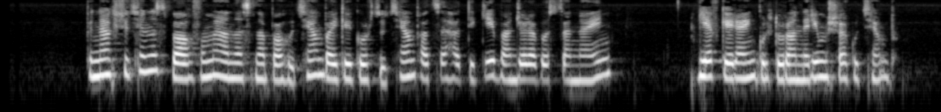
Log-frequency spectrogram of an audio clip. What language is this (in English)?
Armenian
